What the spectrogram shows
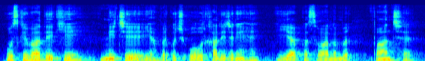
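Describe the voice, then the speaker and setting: A man with a Kashmiri accent takes young students through a school lesson. He explains patiently and says things twice. His voice is warm and mellow at a middle pitch. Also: flat delivery. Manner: patient, repeats points slowly for children. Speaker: teacher.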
